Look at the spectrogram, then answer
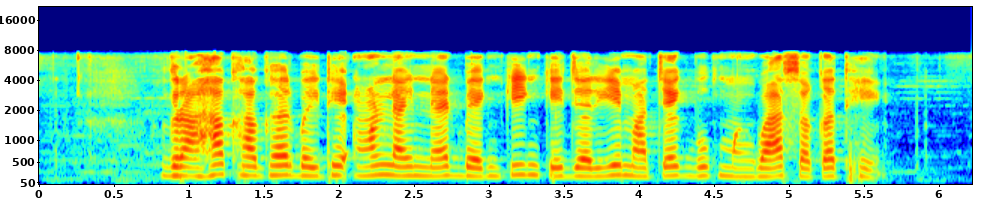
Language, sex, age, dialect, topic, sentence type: Chhattisgarhi, female, 25-30, Western/Budati/Khatahi, banking, statement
